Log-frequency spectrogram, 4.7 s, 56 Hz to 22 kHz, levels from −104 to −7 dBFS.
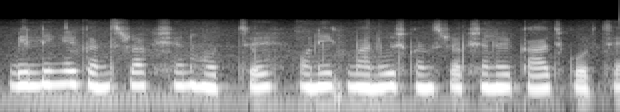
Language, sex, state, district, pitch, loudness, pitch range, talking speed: Bengali, female, Odisha, Khordha, 215 Hz, -12 LUFS, 205-230 Hz, 105 wpm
